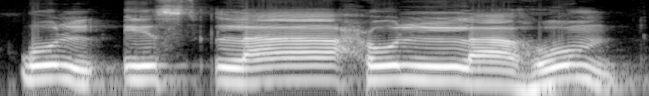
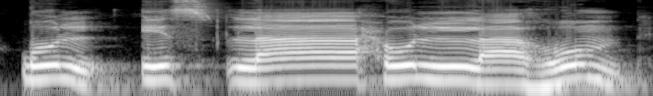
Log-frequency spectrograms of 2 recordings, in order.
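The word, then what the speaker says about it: قُلْ إِصْلَاحٌ لَّهُمْ: এই কফটা উচ্চারণের সময় গলার মধ্যে ধাক্কা দিয়ে পড়বেন। তাহলে পড়ুন। কুল ইসলাহুল্লাহুম। হ্যাঁ। পড়ুন। কুল ইসলাহুল্লাহুম। আরেকবার পড়ুন কুল ইসলাহুল্লাহুম এরপরে আমার সাথে পড়বেন অবশ্যই মুখে মুখে পড়ার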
